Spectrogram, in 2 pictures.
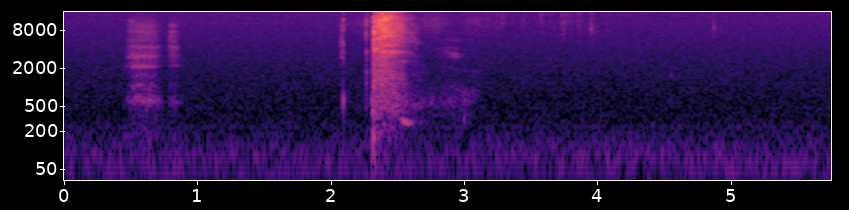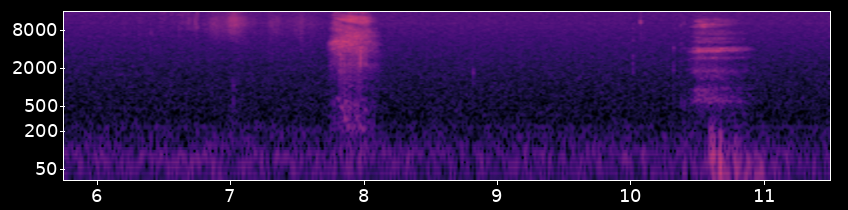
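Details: A mild morning sneezing fit: several soft, airy, tickly sneezes spaced a few seconds apart in a quiet room.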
